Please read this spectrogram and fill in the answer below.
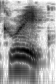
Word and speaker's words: great: pertama di sini ada Bridge bacanya bukan duri tapi grade karena great itu salam ya ya jadi grade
